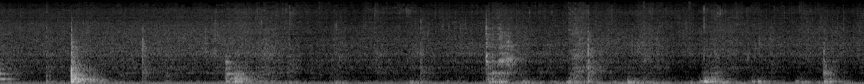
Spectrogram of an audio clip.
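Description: Glass noodles with egg and soy sauce being stir-fried, with a soft constant sizzle under repeated scraping and tossing strokes at an uneven rhythm, close by.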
